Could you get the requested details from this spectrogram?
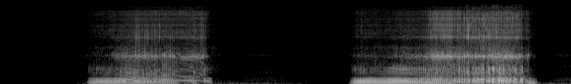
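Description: Two harsh, vibrating snores on the in-breath, each followed by a soft breathy exhale; typical snoring.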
